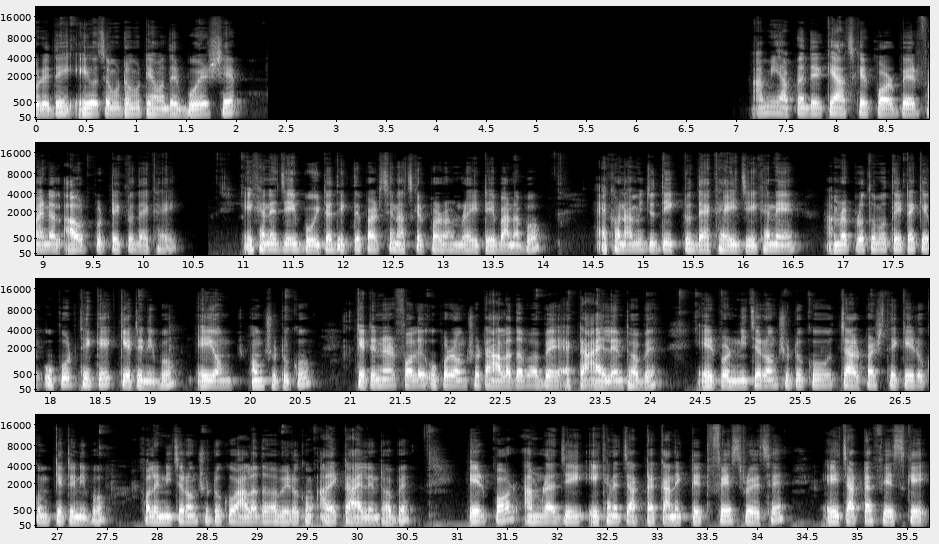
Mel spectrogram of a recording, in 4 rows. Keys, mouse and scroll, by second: 0.4-1.5 middle drag, 1.5 s, 4.4-6.8 middle drag.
